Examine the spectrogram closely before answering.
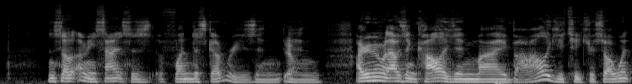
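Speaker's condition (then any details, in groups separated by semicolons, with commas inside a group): Cleft lip and palate; congenital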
